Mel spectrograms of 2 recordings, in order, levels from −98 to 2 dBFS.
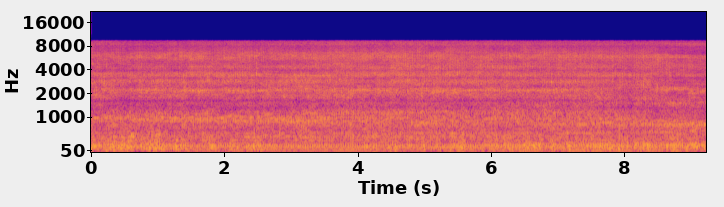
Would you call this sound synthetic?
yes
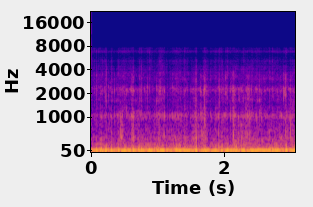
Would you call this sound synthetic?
yes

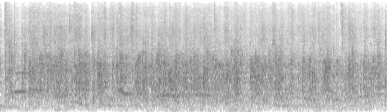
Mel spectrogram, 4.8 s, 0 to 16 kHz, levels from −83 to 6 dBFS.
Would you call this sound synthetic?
yes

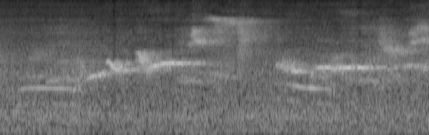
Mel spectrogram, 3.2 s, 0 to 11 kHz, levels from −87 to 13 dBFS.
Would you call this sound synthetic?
yes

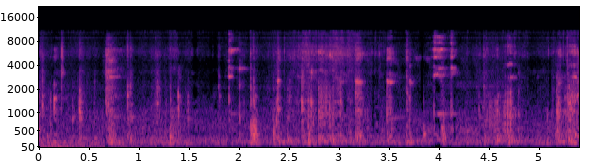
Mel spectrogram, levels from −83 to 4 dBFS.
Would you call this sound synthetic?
yes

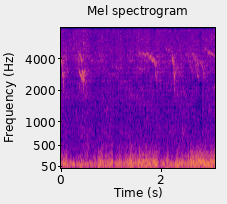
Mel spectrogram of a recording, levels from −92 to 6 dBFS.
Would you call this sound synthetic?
yes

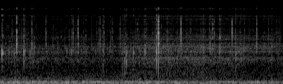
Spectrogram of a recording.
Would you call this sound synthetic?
no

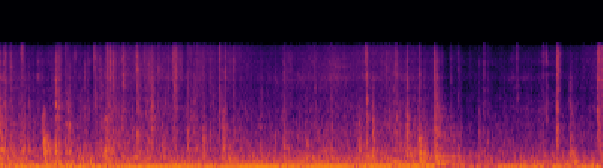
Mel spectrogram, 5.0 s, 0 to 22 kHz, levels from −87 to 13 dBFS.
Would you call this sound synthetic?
yes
